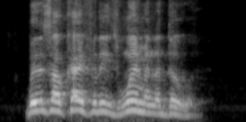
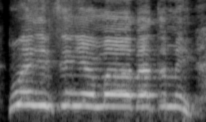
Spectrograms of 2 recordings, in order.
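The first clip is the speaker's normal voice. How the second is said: mocking whine; 6 semitones higher than usual. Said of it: "mocking caller's complaint".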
